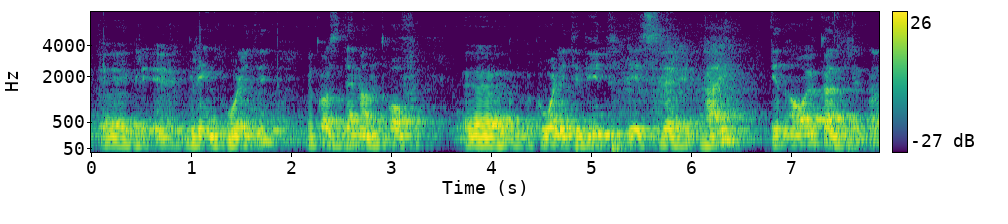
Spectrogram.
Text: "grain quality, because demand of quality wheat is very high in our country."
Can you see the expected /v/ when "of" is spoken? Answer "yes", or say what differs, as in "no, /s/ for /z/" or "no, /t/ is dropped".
no, /f/ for /v/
